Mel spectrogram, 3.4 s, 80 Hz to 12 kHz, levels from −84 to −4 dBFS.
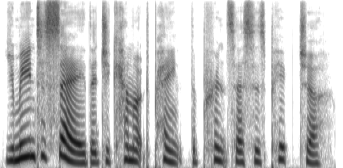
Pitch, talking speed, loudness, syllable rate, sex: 230 Hz, 190 wpm, -19 LUFS, 4.6 syllables/s, female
